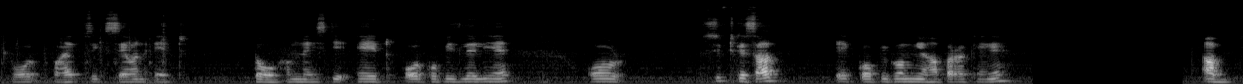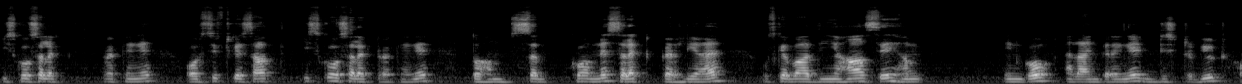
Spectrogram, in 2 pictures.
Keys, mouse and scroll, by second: 13.4 click, 16.6 shift+click.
